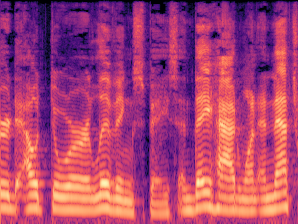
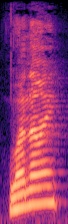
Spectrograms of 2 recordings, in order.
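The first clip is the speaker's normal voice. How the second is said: "Lenai" pitched higher, like a question; questioning pronunciation; 6 semitones higher than usual. Shown as a demonstration. Host unsure of the word, "Lenai" said questioningly. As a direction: try "Lenai" out high, as LEN-eye. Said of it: "the stress is on the first syllable".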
